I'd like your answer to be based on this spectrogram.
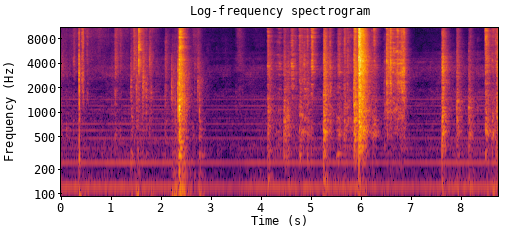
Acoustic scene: kitchen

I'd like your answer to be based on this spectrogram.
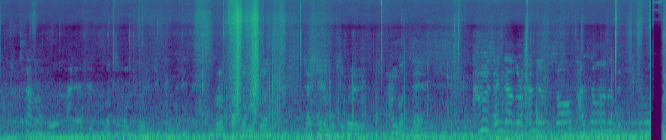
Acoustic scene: car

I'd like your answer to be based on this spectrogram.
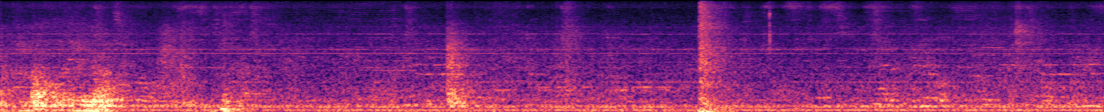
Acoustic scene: crowded indoor space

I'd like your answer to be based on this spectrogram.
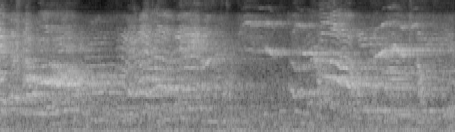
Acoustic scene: park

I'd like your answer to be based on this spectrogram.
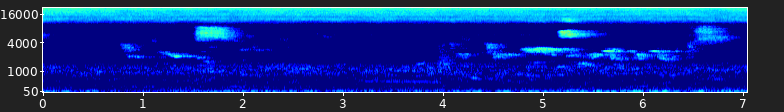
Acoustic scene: park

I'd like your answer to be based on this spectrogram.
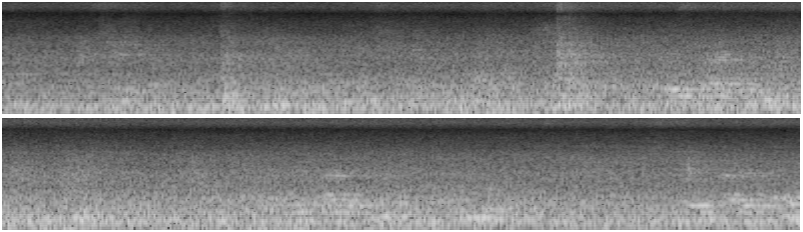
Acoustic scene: subway station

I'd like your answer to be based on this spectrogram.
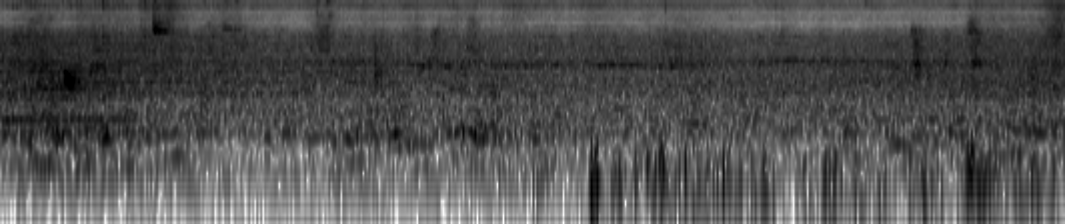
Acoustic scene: subway train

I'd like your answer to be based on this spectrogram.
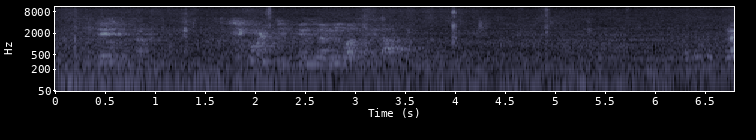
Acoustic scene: residential area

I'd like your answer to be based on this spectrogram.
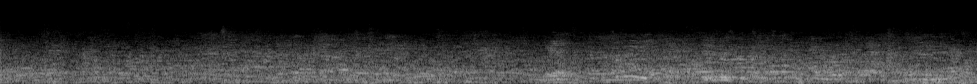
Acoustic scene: crowded indoor space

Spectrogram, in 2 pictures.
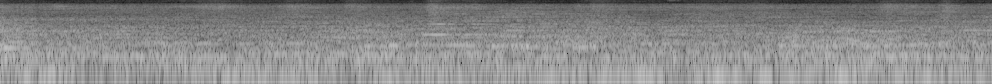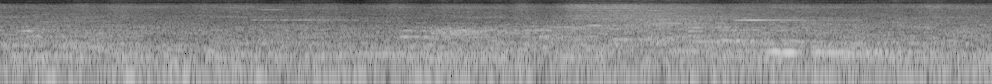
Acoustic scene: subway station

